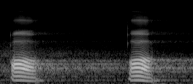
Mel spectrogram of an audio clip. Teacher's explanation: bacaannya tebal ya Q ini letak posisinya di Pangkal lidah jadi saat melafazkan huruf q pangkal lidahnya terangkat menempel ke langit yang lunak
